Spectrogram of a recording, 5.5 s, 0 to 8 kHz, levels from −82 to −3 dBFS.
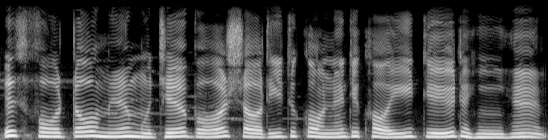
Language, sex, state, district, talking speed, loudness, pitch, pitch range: Hindi, female, Madhya Pradesh, Katni, 120 wpm, -14 LUFS, 220 Hz, 205-235 Hz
